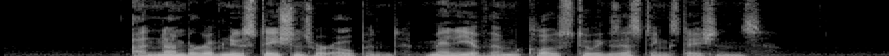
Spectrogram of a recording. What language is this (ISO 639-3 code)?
eng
